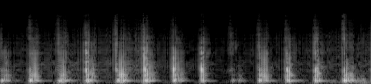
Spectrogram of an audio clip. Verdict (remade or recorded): remade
